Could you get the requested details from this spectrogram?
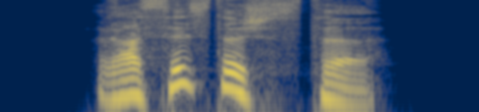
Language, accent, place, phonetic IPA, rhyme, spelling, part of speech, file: German, Germany, Berlin, [ʁaˈsɪstɪʃstə], -ɪstɪʃstə, rassistischste, adjective, De-rassistischste.ogg
- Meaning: inflection of rassistisch: 1. strong/mixed nominative/accusative feminine singular superlative degree 2. strong nominative/accusative plural superlative degree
